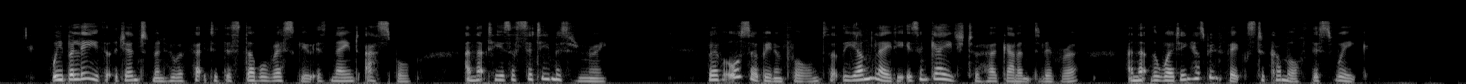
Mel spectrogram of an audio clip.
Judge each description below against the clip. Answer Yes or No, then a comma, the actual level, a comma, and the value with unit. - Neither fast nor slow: Yes, average, 190 wpm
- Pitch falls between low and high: Yes, medium, 180 Hz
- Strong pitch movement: Yes, wide, 6.5 semitones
